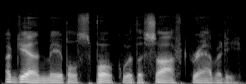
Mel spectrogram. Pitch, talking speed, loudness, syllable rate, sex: 90 Hz, 170 wpm, -19 LUFS, 5.1 syllables/s, male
